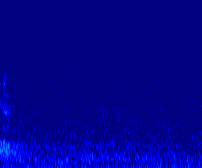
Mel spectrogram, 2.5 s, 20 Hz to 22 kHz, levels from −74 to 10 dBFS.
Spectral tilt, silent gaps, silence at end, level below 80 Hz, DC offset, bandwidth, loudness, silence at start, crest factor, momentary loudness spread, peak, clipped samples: -2.5 dB/octave; none; 0 s; -68 dBFS; under 0.1%; 11.5 kHz; -57 LUFS; 0 s; 20 dB; 1 LU; -38 dBFS; under 0.1%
